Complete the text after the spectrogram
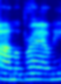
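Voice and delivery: put-on southern US accent. Playing a brownie at the North Pole, answering questions: Southern accent. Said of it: "with a Southern accent".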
